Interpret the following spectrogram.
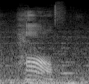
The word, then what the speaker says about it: half: We say cough, half, palm, would, should, could, fork, and york.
